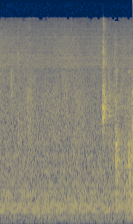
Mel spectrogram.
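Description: Steady low hum, with a short light clatter of a metal fork being set down on the kitchen counter about one and a half seconds in.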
